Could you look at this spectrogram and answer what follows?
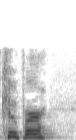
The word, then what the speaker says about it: Cowper: As William Cooper spelled Cowper, C-O-W-P-E-R, pronounced Cooper, as he said, you know, the bud is bitter, right?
